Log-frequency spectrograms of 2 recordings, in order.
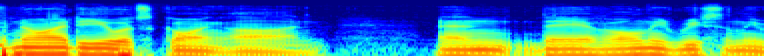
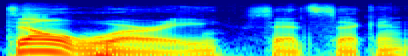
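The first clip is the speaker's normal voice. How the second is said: ordinary delivery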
